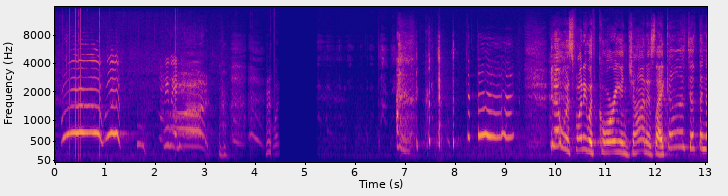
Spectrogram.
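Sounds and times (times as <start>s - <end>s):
faint whooping voices: 0.0s - 3.5s
people laughing: 6.7s - 10.3s.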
